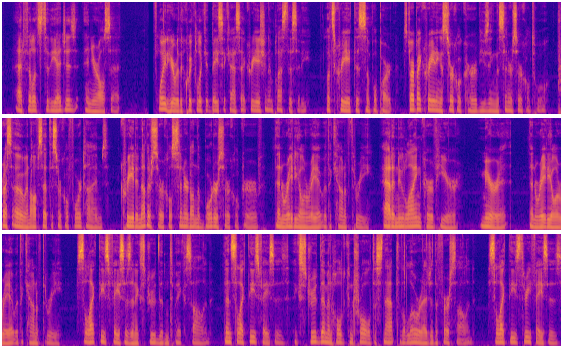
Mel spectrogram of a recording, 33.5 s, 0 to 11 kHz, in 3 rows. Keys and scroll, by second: 8.2 shift+c, 10.8 o, 13.4 shift+c, 18.6 shift+a, 20.4 alt+x.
